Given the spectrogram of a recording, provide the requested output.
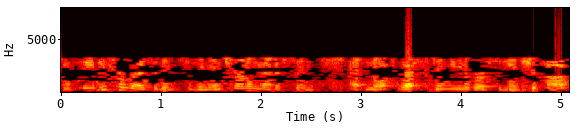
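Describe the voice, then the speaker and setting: Noticeable background noise sits behind this recording. A woman speaks with a fairly low pitch and lively intonation. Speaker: webinar moderator. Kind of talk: webinar introduction. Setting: webinar.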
